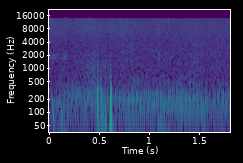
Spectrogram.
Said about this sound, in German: hier schnurrt eine Katze. Hier liegt auf meinen Füßen. Ja, okay. Unter der Decke. Der ist ganz schön laut. Ja. Ja, das stimmt. Der ist echt ganz schön laut.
